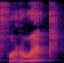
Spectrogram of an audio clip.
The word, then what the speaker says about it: Frederich: I think he's pronouncing it Frederick, but it's spelled Frederich, so we'll see.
